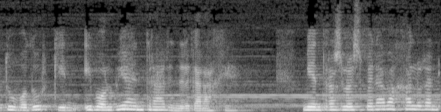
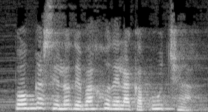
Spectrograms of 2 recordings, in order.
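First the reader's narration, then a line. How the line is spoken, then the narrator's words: Shouting. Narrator (Spanish): le gritó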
